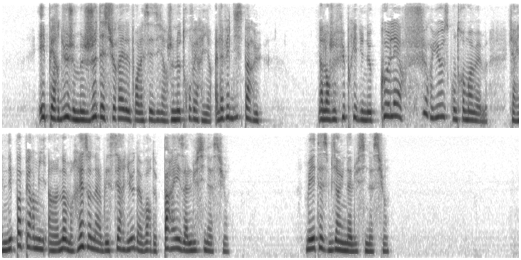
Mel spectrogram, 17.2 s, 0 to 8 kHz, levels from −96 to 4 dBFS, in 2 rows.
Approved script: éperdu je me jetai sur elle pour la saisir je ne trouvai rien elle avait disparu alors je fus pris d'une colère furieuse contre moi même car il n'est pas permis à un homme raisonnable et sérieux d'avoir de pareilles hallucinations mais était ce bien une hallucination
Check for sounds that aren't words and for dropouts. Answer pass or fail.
pass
